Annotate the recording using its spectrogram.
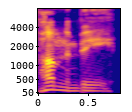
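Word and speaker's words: Hunmanby: close to flicks tin by the name of Hungnam be if I pronounced it right hopefully that is in the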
